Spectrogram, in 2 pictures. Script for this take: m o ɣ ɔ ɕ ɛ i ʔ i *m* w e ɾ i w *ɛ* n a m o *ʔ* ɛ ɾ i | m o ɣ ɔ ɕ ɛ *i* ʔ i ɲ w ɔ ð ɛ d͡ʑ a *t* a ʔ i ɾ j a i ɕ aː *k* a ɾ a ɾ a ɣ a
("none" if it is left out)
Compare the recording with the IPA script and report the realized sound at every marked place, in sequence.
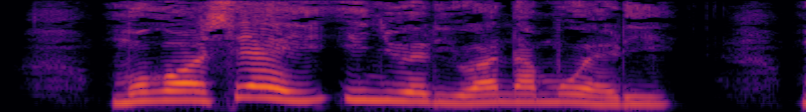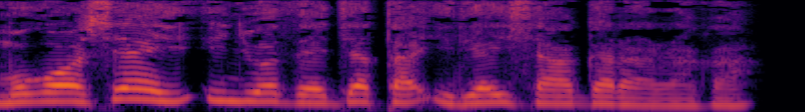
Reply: ɲ, a, none, i, t, ɡ

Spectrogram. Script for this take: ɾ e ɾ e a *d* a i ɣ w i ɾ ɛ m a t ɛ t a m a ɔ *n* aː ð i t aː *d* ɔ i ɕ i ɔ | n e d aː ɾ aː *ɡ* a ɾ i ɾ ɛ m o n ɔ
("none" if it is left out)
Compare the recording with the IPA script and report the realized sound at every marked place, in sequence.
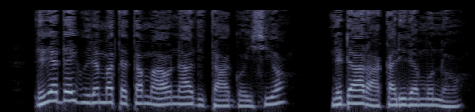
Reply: d, n, ɡ, k

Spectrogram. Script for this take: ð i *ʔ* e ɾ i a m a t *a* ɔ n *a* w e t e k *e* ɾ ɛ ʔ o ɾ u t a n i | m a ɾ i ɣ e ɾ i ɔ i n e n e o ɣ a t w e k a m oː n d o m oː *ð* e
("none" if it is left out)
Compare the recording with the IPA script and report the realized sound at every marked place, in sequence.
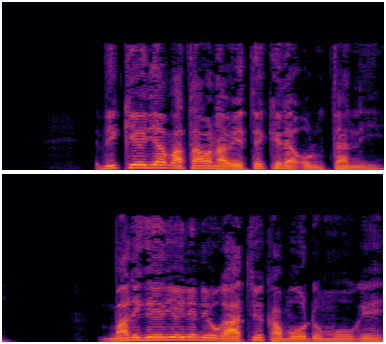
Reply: k, a, a, e, ɣ

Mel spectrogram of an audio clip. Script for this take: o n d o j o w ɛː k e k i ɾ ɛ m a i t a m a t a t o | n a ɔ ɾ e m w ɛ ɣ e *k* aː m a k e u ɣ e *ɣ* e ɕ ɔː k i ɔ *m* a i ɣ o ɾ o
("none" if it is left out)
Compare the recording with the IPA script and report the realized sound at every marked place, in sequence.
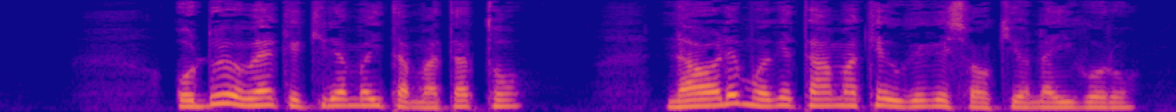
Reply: t, ɣ, n

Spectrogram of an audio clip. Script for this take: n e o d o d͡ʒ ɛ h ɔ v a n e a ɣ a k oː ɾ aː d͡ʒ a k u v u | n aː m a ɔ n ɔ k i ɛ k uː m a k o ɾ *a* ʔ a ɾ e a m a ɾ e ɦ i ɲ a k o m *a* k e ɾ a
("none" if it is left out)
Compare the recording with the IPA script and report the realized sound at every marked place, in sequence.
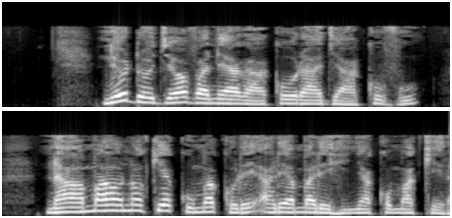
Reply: e, a

